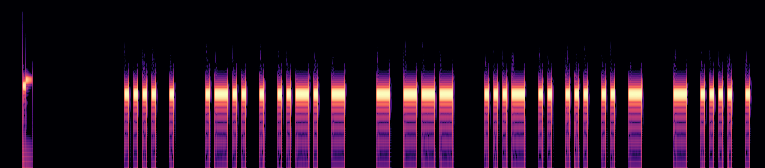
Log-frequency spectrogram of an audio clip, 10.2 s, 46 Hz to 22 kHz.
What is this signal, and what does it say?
Morse code, heard as a keyed tone, about 21 wpm, 700 Hz. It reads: HE LEFT TO VISIT THE
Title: Sentences from Top 1000 Words - Review Part 2 - 20wpm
